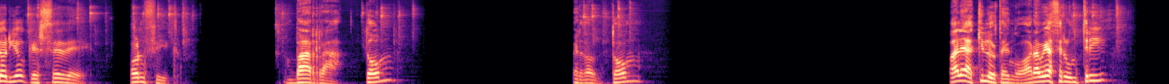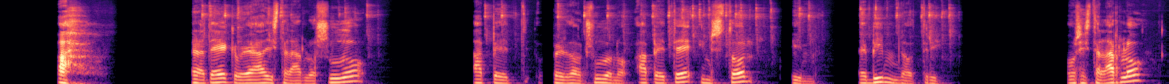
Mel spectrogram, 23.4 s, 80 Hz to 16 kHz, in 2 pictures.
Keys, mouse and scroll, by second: 1.2-2.8 typing, 6.1 BackSpace, 17.2-21.6 typing, 17.7 ctrl+w.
